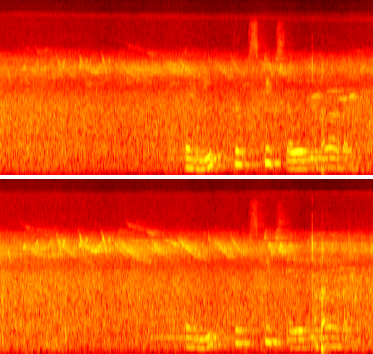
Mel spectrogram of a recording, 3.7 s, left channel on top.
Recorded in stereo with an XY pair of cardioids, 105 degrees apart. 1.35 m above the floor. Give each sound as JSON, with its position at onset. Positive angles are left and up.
{"t": 1.9, "sound": "a woman speaking", "azimuth_deg": 70, "distance_m": 1.8}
